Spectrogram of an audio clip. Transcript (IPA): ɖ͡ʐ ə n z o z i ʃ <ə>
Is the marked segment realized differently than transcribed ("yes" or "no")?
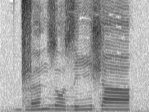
yes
